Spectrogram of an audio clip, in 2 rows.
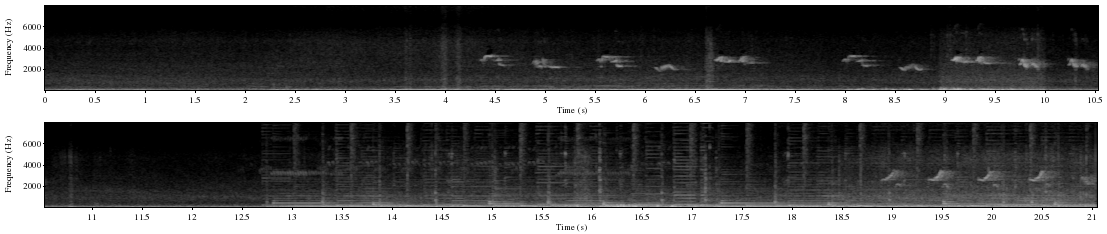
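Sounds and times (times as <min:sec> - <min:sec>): small songbird chirping: 0:04.4 - 0:07.3, 0:08.0 - 0:10.6, 0:12.7 - 0:21.0.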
